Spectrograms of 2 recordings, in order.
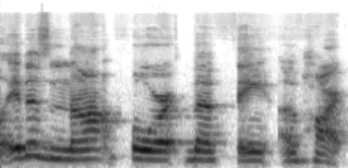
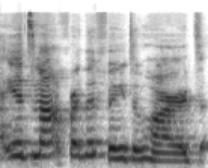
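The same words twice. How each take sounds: First: Firm, deliberate warning on "not for the faint of heart"; emphatic restatement. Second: Said in the usual way. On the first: Real, not acted. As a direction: spell out "it is not" in full, weighting each word. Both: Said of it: "I'm gonna tell y'all".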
